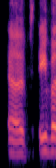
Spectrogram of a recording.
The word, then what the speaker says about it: EVA: Yeah, Ava Air, Ava is spelled EVA, just so everyone knows.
